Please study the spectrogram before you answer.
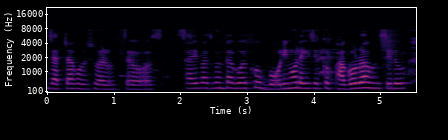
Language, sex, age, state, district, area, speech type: Assamese, female, 30-45, Assam, Udalguri, urban, spontaneous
